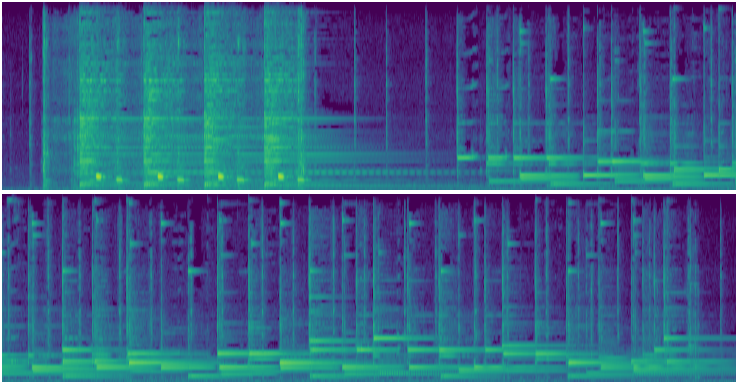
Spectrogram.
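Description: A mechanical clock striking the hour gives a few loud, clattering mechanical clicks, then a long run of bright, bell-like chime notes playing a steady, stepping melody that continues to the end.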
